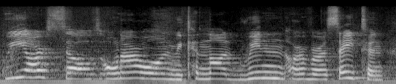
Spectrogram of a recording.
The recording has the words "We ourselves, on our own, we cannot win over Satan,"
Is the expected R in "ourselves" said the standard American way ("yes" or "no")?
yes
